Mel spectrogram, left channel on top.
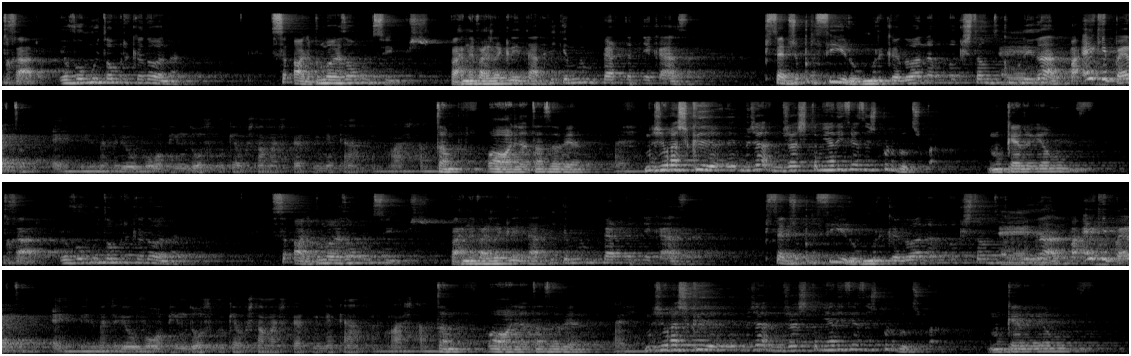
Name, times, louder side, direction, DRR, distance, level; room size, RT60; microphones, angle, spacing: voice 1, 0.0-1.8 2.7-6.9 7.6-11.5 15.6-17.1 17.7-20.6 21.1-22.1, left 5 dB, 55° left, 9 dB, 0.4 m, -30 dB
voice 2, 10.0-11.5 11.8-15.7 16.9-17.1 17.4-17.7, right 1 dB, 20° right, 5 dB, 0.5 m, -40 dB
10.0 x 3.4 x 6.8 m, 2.2 s
head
